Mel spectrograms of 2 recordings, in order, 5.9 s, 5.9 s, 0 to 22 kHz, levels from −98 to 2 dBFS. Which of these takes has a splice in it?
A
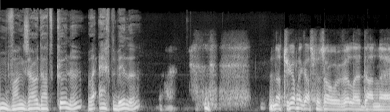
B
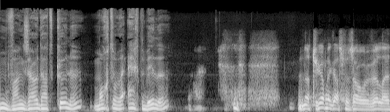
A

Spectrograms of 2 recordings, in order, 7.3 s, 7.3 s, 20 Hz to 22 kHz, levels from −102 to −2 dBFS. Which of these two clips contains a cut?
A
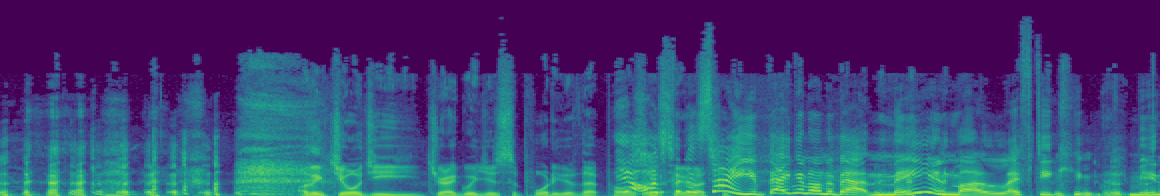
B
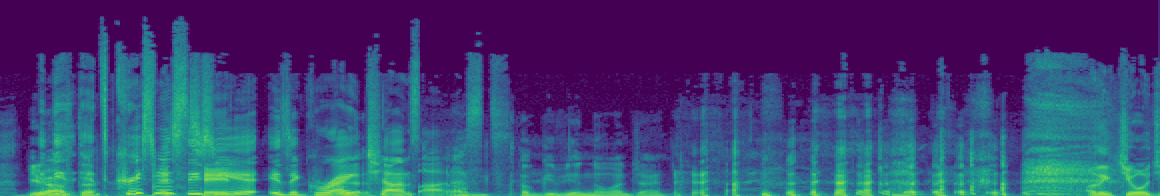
B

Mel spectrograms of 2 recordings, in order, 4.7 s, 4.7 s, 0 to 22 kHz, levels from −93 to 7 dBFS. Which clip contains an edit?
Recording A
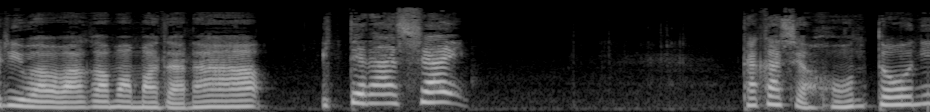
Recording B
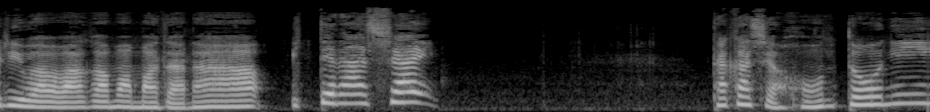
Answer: B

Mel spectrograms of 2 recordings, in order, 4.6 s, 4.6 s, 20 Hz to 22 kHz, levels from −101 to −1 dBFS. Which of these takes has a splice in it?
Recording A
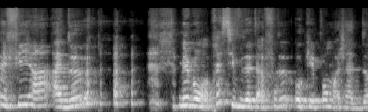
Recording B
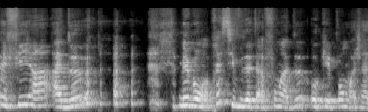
A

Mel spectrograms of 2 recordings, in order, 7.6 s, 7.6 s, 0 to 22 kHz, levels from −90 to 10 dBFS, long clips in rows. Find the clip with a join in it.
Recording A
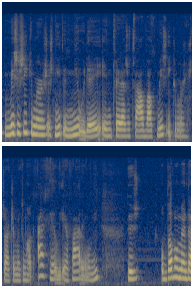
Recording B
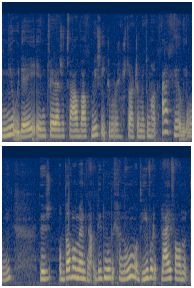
B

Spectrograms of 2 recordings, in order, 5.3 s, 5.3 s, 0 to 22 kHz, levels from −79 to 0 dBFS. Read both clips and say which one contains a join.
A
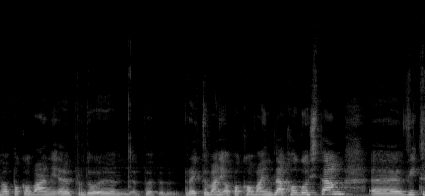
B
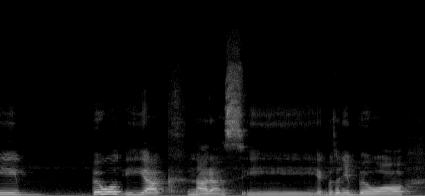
B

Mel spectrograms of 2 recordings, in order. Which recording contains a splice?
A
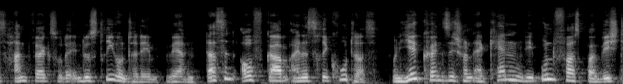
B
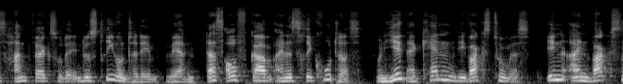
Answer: B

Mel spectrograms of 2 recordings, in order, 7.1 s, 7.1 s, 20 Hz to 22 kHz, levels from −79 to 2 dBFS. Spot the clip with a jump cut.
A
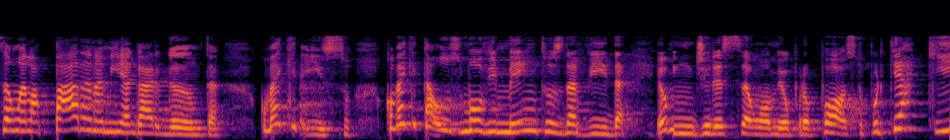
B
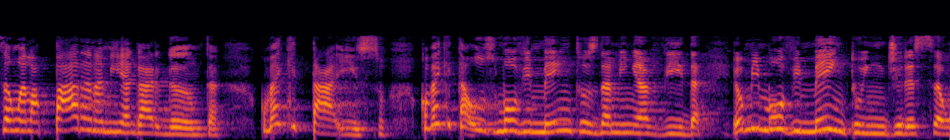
A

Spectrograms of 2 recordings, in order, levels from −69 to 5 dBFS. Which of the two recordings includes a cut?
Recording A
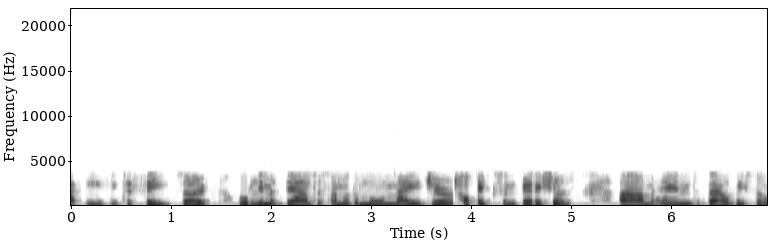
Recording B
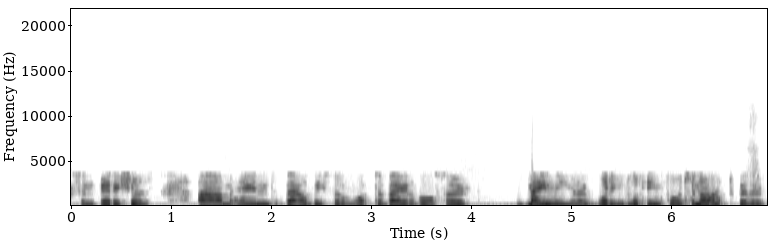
A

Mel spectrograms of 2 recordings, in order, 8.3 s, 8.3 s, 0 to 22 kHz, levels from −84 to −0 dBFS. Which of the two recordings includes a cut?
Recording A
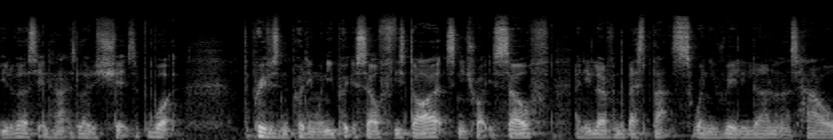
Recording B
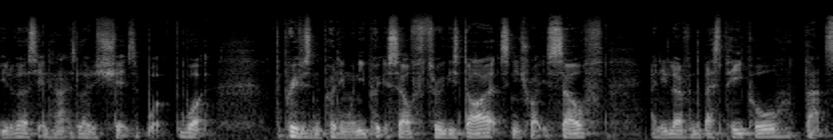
A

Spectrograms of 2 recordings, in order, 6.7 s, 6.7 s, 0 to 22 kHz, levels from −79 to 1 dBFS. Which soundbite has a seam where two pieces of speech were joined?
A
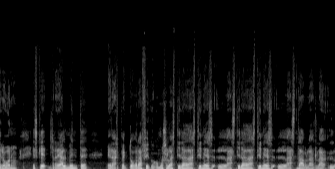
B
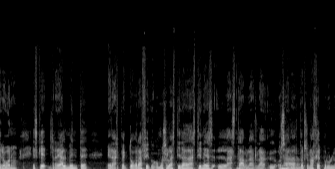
A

